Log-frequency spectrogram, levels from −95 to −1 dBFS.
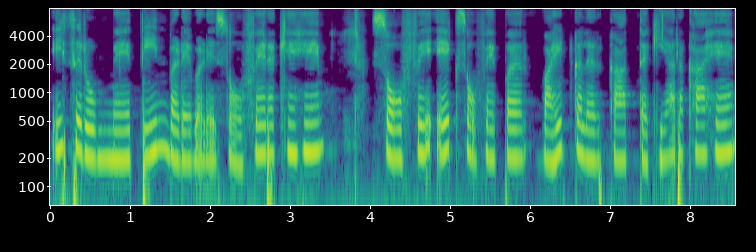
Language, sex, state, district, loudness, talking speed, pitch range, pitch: Hindi, female, Madhya Pradesh, Dhar, -19 LUFS, 135 wpm, 195-235 Hz, 225 Hz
